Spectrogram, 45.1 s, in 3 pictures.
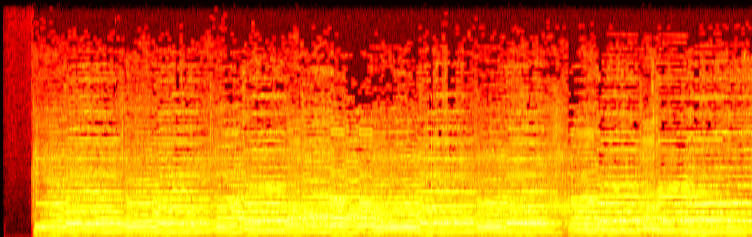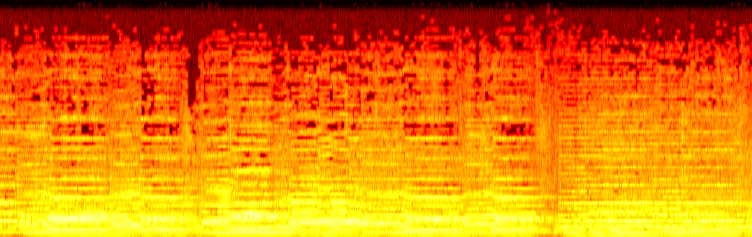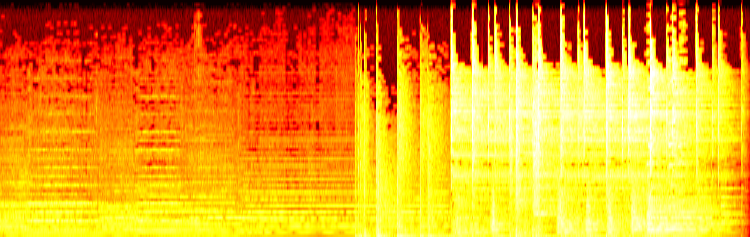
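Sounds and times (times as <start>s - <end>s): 
brass: 0.6s - 45.0s
bongos: 37.2s - 45.0s.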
